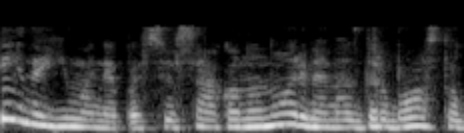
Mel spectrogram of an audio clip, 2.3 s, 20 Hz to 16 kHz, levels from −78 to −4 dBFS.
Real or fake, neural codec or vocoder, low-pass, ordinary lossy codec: real; none; 7.2 kHz; AAC, 64 kbps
